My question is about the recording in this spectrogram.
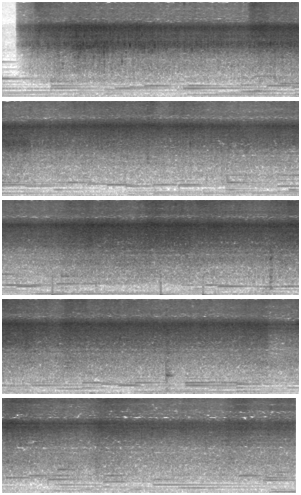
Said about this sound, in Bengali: টেপা মাছটা এবার সুন্দর করে ভেজে নেব।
